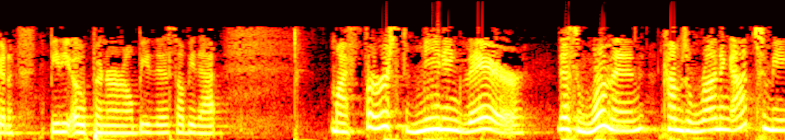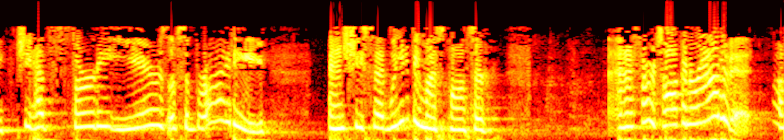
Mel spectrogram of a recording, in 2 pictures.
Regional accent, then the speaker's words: New York, United States; And look, I'm a New Yorker who was like an atheist.

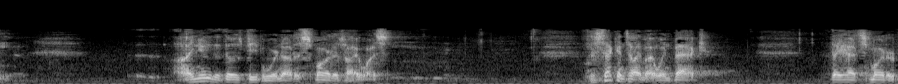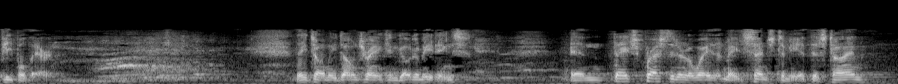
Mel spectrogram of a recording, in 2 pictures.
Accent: New Jersey, United States; I grew up in New Jersey among very heavy drinking non-alcoholics

